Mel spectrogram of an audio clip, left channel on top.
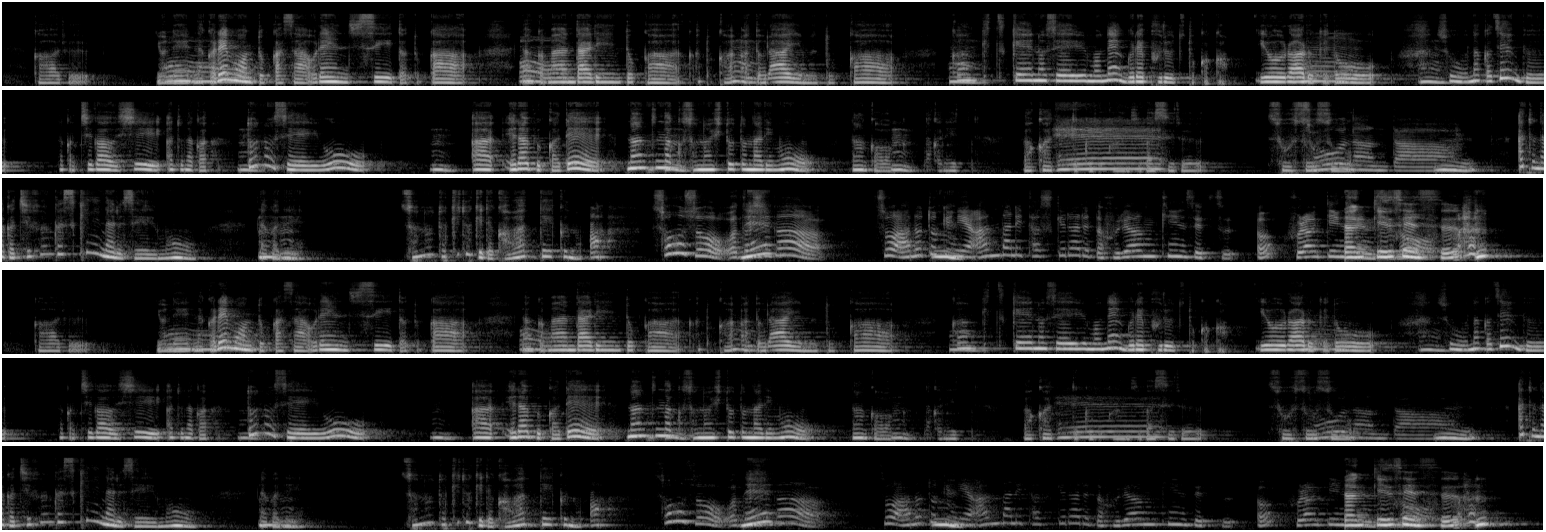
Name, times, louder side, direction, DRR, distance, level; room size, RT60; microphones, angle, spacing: voice 1, 0.4-0.9 1.6-6.8 7.2-8.9 9.5-9.8 10.1-12.3 12.5-13.7 14.0-14.2 14.5-15.5 16.0-17.5 17.9-19.1 20.1-23.5 23.9-24.3 24.8-25.0 25.6-25.9 26.5-27.4 28.1-29.0 29.7-30.2 30.6-32.8 33.4-33.8 34.8-36.6 38.2-38.6 40.1-40.5 44.3-45.7, left 2 dB, 20° left, 0.5 m, -23 dB
voice 2, 1.6-2.5 5.2-5.8 7.3-7.7 9.5-9.9 12.9-13.7 14.2-14.6 17.8-18.0 19.7-20.0 22.0-22.3 24.3-24.6 25.9-27.1 28.4-30.0 33.4-33.9 36.7-37.0 37.4-39.1 39.6-45.7, left 5 dB, 75° left, 0.4 m, -30 dB
30.0 x 11.0 x 4.0 m
head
